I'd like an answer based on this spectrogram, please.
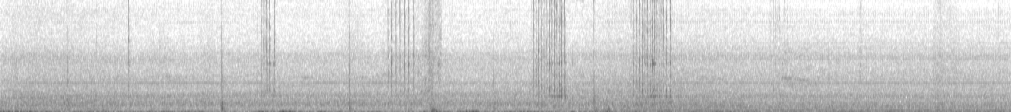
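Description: Socket wrench ratcheting on a car battery terminal nut in a few short rasping bursts, with scattered clicks, over a steady low background rumble.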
